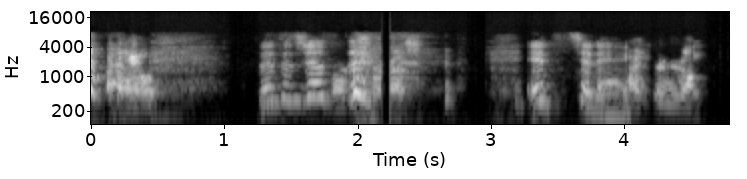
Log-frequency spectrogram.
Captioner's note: chuckles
